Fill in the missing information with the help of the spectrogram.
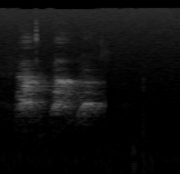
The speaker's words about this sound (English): the dog barking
